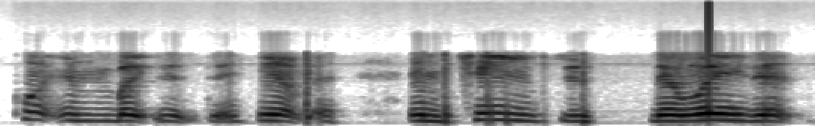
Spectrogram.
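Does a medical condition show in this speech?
Yes: cerebral palsy; from birth.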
